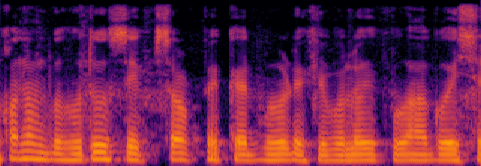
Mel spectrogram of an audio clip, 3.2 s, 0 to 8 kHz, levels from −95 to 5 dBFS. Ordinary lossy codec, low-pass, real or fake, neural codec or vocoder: none; 7.2 kHz; fake; vocoder, 22.05 kHz, 80 mel bands, Vocos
